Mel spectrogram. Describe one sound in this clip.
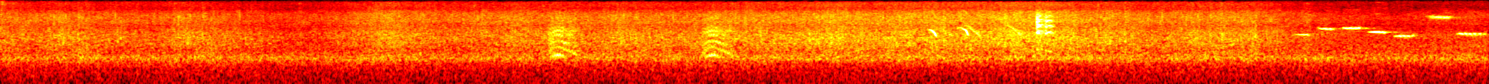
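Water laps softly against a shore.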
